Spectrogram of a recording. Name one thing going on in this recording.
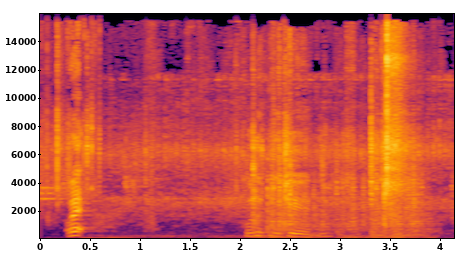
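A metal gate rattles and creaks as it swings.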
